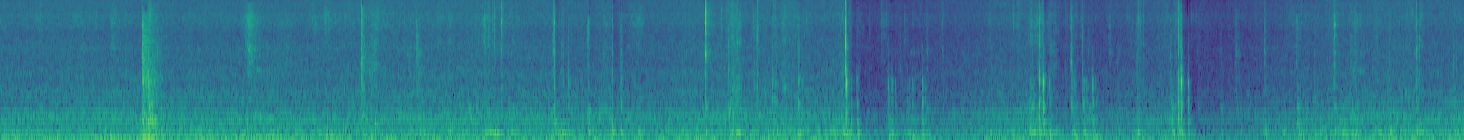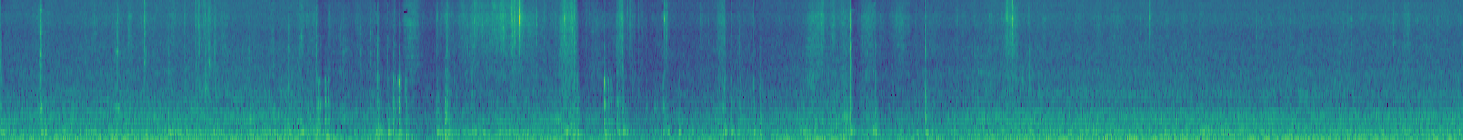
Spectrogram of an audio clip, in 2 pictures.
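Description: Steady low rumble with a constant hum, over which light metallic clicks and knocks come now and then as hand tools work on the starter's cable terminal under the hood.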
